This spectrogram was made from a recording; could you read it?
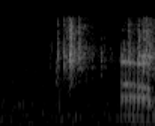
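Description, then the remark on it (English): A pair of dice rattles and clicks briefly in a hand, a quiet clatter lasting under a second, followed by a faint voice starting up. “I don't go to my local comic book stores because I've bought like one pair of dice, which are right here, the only thing I've ever bought at a comic store.”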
